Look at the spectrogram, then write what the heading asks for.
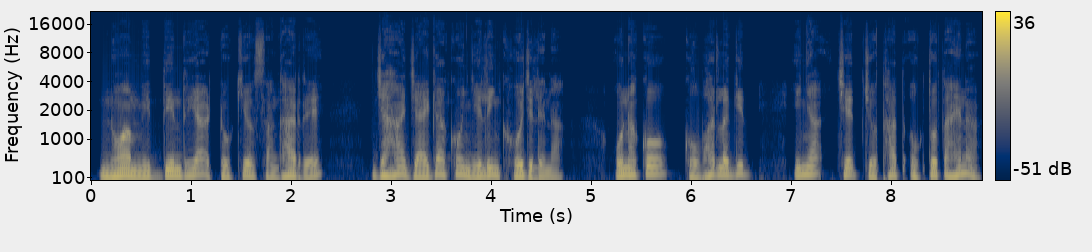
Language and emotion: Santali, fearful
